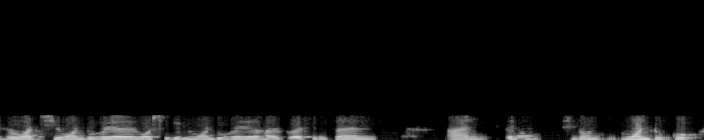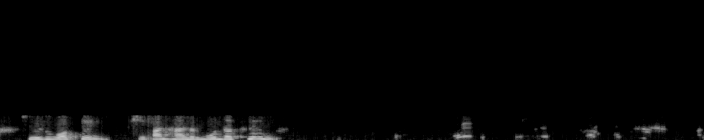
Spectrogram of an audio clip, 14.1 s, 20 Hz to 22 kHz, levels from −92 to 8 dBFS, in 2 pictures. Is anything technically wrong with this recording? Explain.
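Yes. The iLBC codec is plainly audible throughout. Nothing above 4 kHz survives, and the speech sounds rough and synthetic, which fits iLBC's 13.33 kbps mode with 30 ms frames rather than generic band-limiting.

There are lost iLBC frames at 8.52 s and 11.70 s, each about 60 ms. The decoder repeats the last pitch cycle mixed with noise, so each gap sounds like a buzzy held vowel rather than silence, and the voice recovers immediately.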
